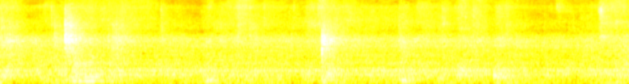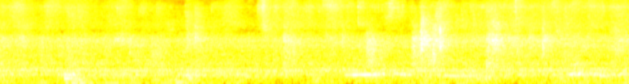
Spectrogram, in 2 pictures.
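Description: Faint classroom room tone with a steady low hum, broken every few seconds by soft rustles and light knocks of paper being handled as worksheets are handed out and students start on them.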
